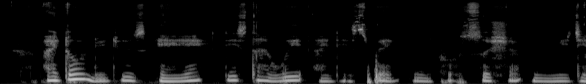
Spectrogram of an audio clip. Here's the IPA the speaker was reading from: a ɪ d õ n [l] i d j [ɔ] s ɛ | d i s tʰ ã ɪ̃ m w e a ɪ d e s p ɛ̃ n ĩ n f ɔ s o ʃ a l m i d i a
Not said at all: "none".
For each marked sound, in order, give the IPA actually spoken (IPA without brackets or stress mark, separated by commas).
ɹ, u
